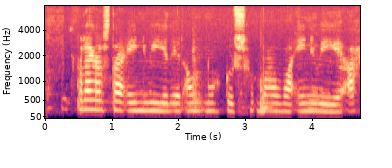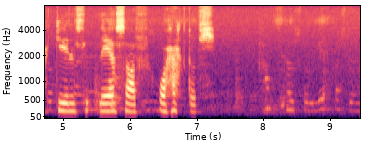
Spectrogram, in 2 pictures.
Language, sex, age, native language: Icelandic, female, 18-19, Icelandic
